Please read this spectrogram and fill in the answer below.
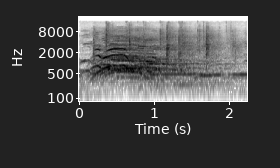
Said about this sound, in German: Habt ihr gehört? Jubel bis Buh. Das meine ich mit dem.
